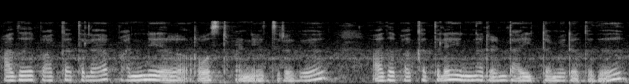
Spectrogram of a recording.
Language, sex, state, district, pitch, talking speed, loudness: Tamil, female, Tamil Nadu, Kanyakumari, 195 Hz, 115 wpm, -15 LUFS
